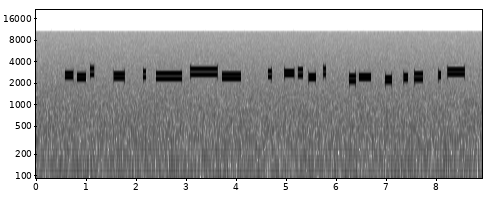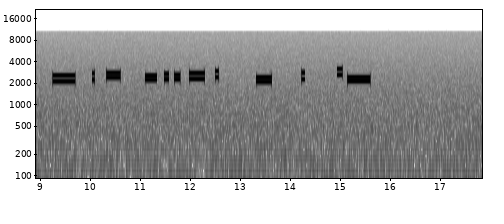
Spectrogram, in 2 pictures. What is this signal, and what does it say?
Pairs of high tones at irregular times. There is no code.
